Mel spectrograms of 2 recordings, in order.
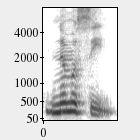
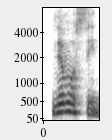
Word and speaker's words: Mnemosyne: Mnemosyne. Mnemosyne, the M is silent, mnemosyne.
